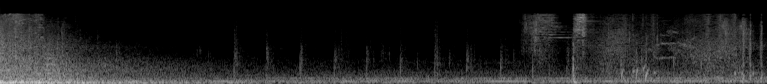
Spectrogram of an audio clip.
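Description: Bombarda spell from the game Hogwarts Legacy: a loud, deep booming blast opens the moment and rumbles away over the first second, followed by scattered crackling debris pops and a low sustained hum.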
